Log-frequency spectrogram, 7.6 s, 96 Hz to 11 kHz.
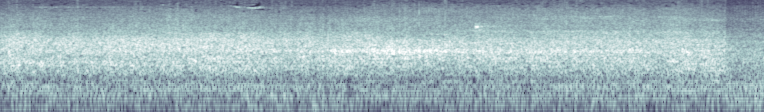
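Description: Steady noise of a Kawasaki Bajaj Avenger 220 motorcycle riding slowly in traffic: its engine running, with road and wind noise on the bike-mounted camera's microphone.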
